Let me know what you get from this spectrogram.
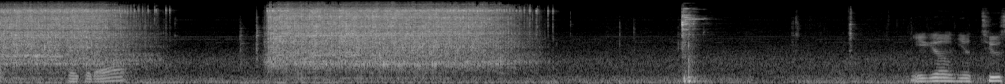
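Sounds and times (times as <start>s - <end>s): electric ratchet spinning: 0.0s - 1.8s, 2.6s - 5.6s.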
